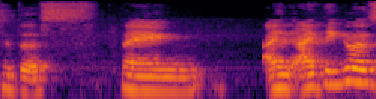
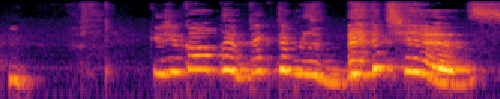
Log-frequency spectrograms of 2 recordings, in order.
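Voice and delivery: laughing; 11 semitones higher, 4 dB louder, slower than usual. Real, not acted. Accusing while laughing.

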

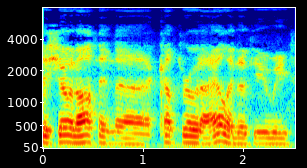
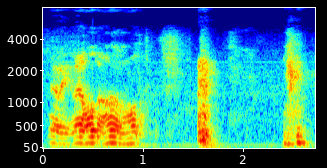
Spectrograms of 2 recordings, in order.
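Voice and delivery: ordinary delivery

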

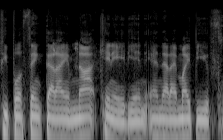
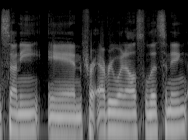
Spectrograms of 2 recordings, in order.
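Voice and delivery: normal talking voice

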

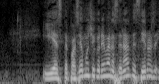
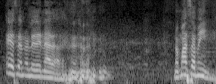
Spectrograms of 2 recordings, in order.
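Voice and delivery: loud, higher, chuckling jab; laughing snub; 3 semitones higher, 5 dB louder than usual. Acted. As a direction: laugh while snubbing her.

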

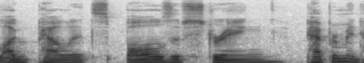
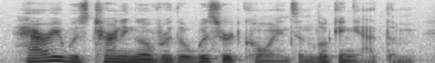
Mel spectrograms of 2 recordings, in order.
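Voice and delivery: ordinary delivery

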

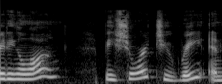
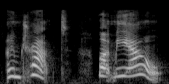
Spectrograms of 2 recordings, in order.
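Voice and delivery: higher, panicky pleading; mock panic; 9 semitones higher than usual. Wilford stuck under the sheet, mock panic. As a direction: play it trapped and scared.

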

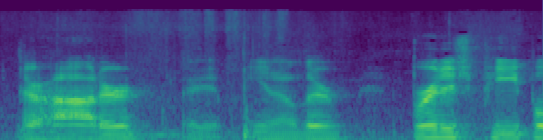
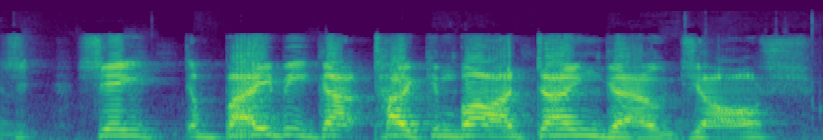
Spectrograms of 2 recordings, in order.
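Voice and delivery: mock Australian; 6 semitones higher, 5 dB louder, slower than usual.

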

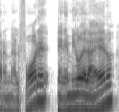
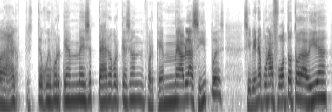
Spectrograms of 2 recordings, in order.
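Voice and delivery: mock offended whine, pitched up; a put-out, higher whine of disbelief; 5 semitones higher than usual. His offended thought.

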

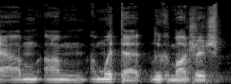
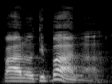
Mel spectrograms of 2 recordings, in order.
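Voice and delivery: higher-pitched Italian accent; put-on Italian pronunciation; 4 semitones higher than usual. Shown as a demonstration. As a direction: echo it with an Italian lilt. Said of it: "Say it in an Italian accent".

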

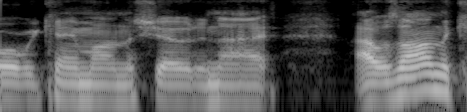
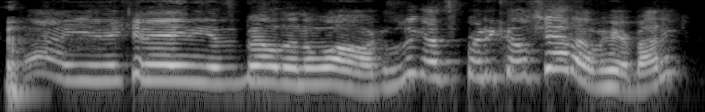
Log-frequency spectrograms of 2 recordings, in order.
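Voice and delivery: high, quick jokey Canadian; mock Canadian accent; 12 semitones higher than usual. Host joking about a border wall in a mock Canadian accent. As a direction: rattle it off like a cartoon Canadian. Keeps the Canadian bit going.

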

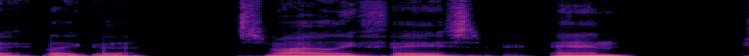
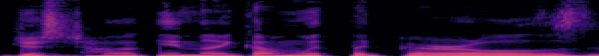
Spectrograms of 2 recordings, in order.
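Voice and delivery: put-on high, sing-song sarcastic girly take; mock him in a prissy voice; high sarcastic mimicry; 8 semitones higher than usual. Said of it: "mocking his text".

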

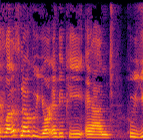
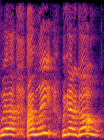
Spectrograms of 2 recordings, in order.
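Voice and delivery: put-on high, worried little-kid voice; panicked kid; 10 semitones higher than usual. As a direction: sound rushed and panicky, raised high.

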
